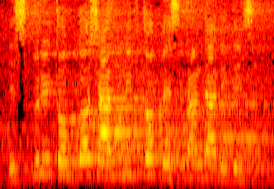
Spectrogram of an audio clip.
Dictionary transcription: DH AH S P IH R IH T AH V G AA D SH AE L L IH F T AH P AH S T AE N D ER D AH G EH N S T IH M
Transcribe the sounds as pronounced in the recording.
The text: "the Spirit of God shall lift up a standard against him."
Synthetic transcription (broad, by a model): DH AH S P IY R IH T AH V G AA D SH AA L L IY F T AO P AH S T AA N D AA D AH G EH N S IH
